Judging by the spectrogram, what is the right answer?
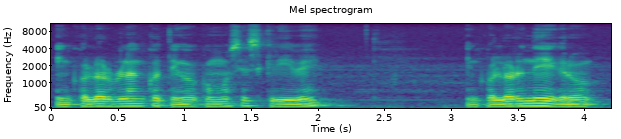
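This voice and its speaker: A man's voice: sits low, little pitch movement. A man teaching, who walks students through a study questionnaire and reads each answer word by word. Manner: slow, deliberate, spelling out each word.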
